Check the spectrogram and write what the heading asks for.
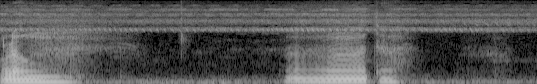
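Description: A steady, high-pitched chorus of insects trilling without a break.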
